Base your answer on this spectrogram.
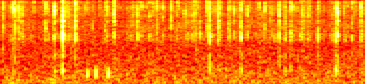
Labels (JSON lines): {"label": "ambient", "recorder": "HydroMoth"}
